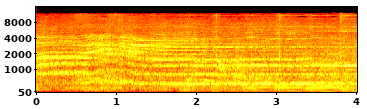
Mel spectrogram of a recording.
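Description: A group of people singing together, holding long notes.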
